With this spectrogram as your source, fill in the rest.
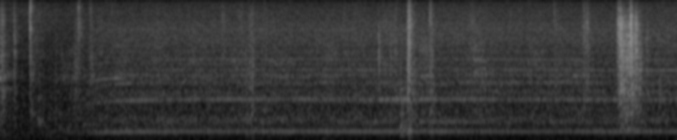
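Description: A furnace blower motor, unhooked from a scrapped furnace, hums steadily at low volume, with a few sharp clicks and knocks along the way.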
